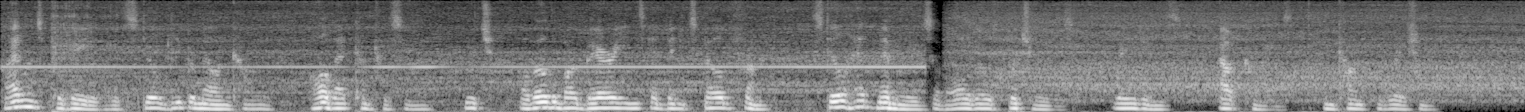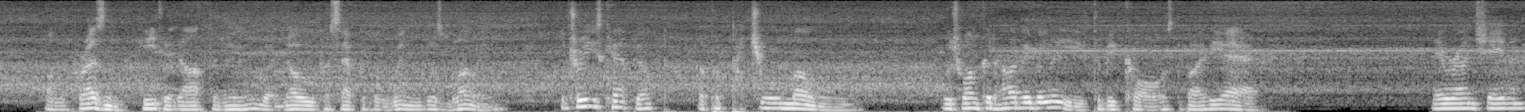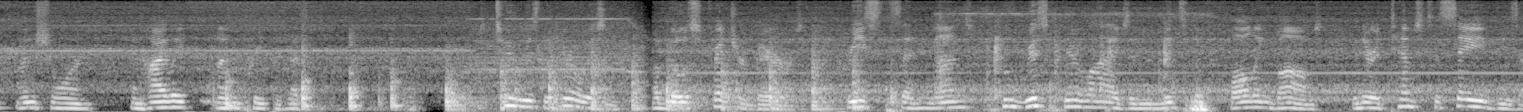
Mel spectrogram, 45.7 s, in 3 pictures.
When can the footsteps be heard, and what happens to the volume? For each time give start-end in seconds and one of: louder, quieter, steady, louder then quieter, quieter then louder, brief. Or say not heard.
32.6-42.6 quieter.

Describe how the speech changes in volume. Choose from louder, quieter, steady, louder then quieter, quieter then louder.
steady.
